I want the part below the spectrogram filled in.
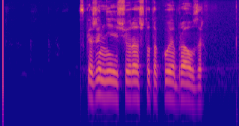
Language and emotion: Russian, neutral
